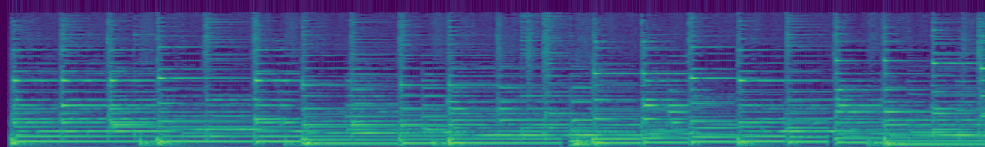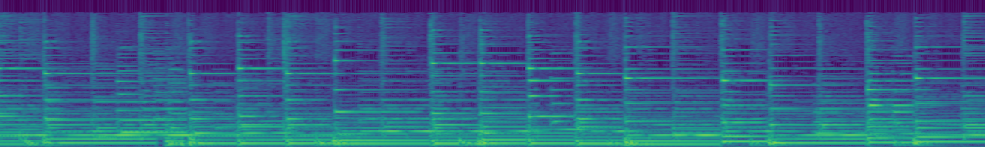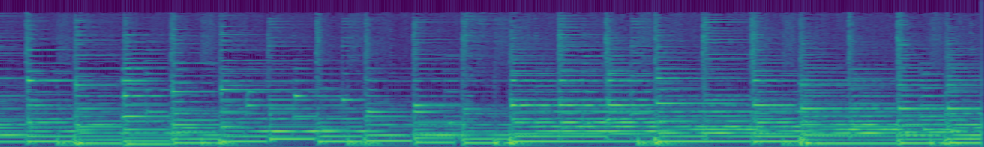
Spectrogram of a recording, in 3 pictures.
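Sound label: Band, Music Backing Files for Churches; Maryton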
